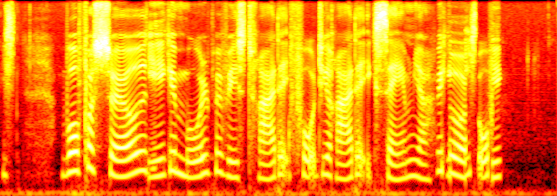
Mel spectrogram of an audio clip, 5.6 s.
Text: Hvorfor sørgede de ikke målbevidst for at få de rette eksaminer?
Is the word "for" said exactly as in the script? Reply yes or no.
no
